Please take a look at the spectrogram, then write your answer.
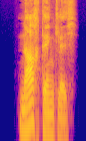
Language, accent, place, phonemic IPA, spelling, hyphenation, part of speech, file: German, Germany, Berlin, /ˈnaːxˌdɛŋklɪç/, nachdenklich, nach‧denk‧lich, adjective, De-nachdenklich.ogg
- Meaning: thoughtful, pensive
